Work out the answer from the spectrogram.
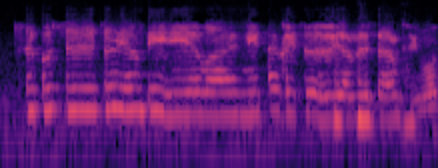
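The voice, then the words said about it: Singing very softly. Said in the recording (Chinese): “小声小声的唱 ... 我就这样唱的很很小声的”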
